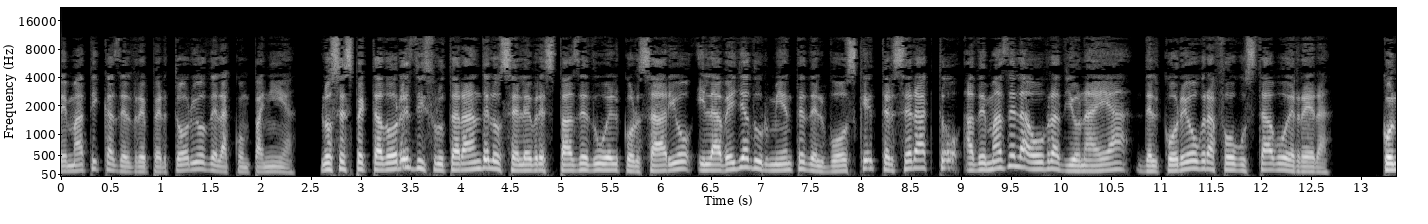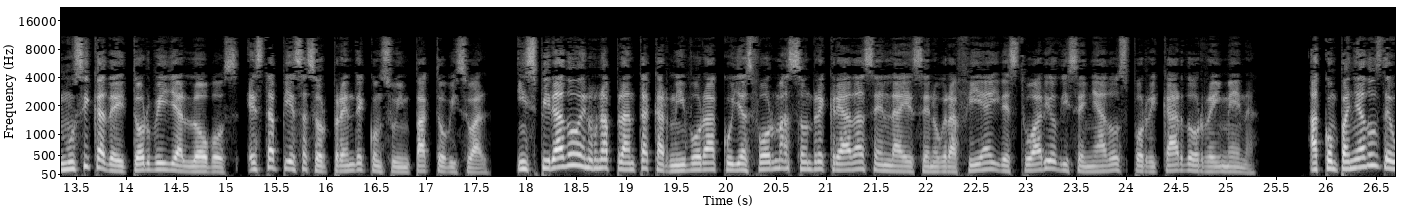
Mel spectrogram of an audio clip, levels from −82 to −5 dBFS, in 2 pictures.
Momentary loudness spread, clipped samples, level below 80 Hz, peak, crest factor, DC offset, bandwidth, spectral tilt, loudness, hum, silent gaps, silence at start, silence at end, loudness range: 7 LU; under 0.1%; -58 dBFS; -2 dBFS; 20 dB; under 0.1%; 11.5 kHz; -5 dB/octave; -21 LUFS; none; 2.37-2.59 s, 12.74-13.13 s, 17.67-17.90 s, 25.36-25.74 s; 0 s; 0 s; 4 LU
